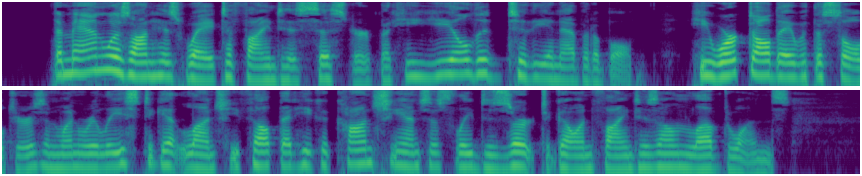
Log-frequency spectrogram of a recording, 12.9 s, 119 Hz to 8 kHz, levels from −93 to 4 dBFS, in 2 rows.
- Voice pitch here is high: No, medium, 175 Hz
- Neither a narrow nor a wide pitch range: Yes, average, 3.5 semitones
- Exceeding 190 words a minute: Yes, fast, 205 wpm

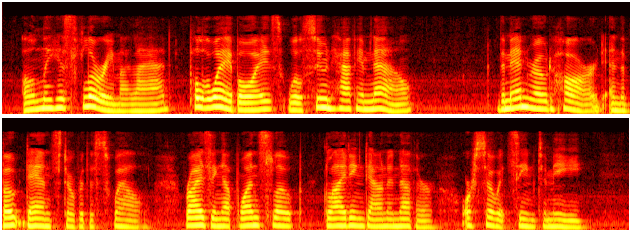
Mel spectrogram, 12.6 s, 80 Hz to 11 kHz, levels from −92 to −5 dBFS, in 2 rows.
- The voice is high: No, medium, 170 Hz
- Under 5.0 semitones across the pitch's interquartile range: Yes, average, 3.2 semitones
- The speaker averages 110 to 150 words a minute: No, average, 175 wpm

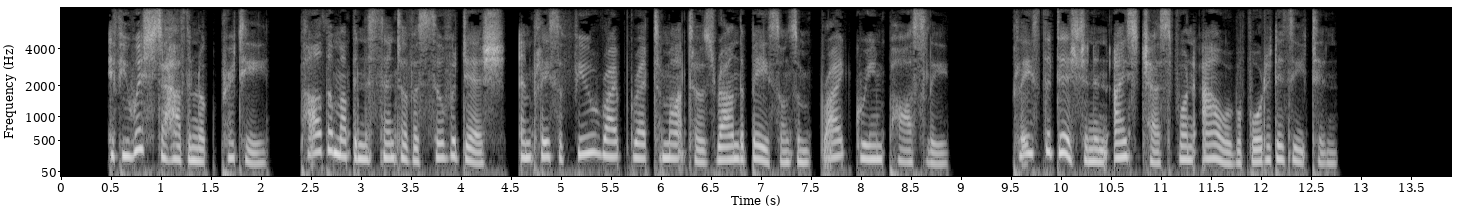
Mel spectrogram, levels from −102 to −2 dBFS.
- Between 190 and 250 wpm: Yes, fast, 205 wpm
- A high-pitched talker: Yes, high, 205 Hz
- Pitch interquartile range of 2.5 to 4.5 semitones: No, average, 5.3 semitones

